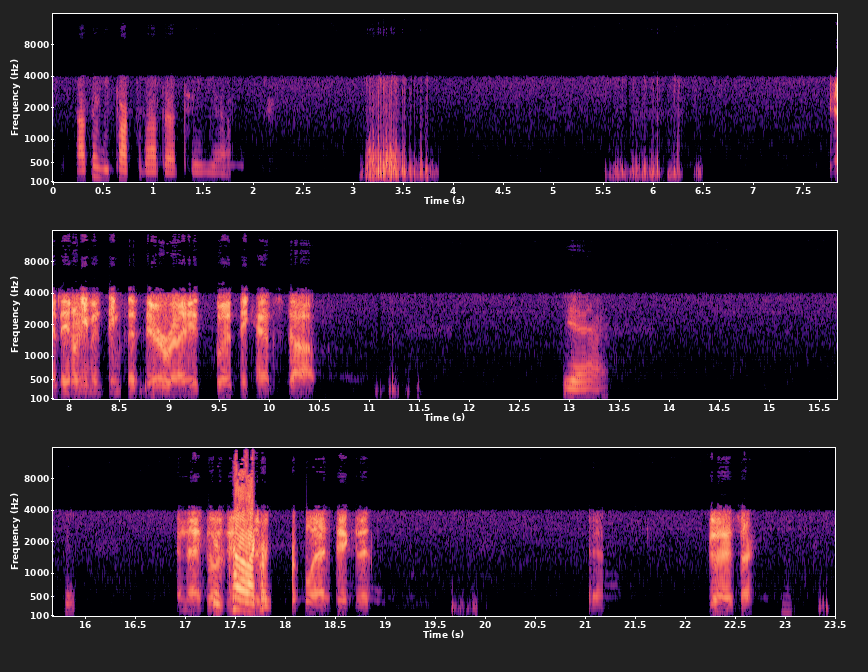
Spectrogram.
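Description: A middle-aged woman speaks calmly through a microphone, pausing often.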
